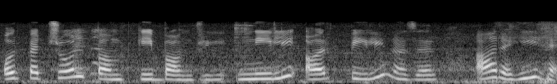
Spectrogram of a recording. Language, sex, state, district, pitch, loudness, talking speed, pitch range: Hindi, female, Chandigarh, Chandigarh, 245 Hz, -15 LUFS, 130 wpm, 225-280 Hz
